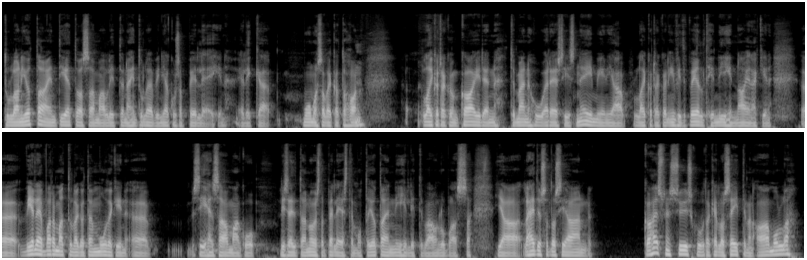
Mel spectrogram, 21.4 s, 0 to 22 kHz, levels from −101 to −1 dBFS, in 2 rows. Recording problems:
none

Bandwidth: 14.5 kHz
